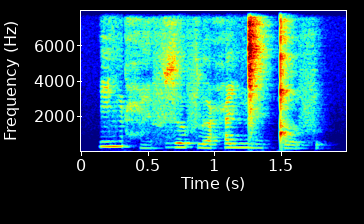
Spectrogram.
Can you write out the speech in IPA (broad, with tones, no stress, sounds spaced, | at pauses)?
i˦ ŋ ħ æ̤˨ f z ʊ˦ f l ʊ˨ ħ i˦ ŋ͡ǀ æ̤˦ ǃ ʊ˨ f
